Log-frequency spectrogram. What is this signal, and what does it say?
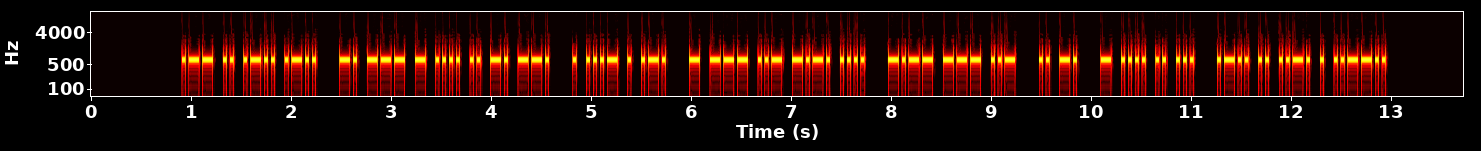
Morse code, heard as a keyed tone, about 34 wpm, 700 Hz. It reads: WILL NOTHING EVER TOUCH YOU IN THIS LIFE?
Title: Sentences from Top 1200 Words 35wpm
